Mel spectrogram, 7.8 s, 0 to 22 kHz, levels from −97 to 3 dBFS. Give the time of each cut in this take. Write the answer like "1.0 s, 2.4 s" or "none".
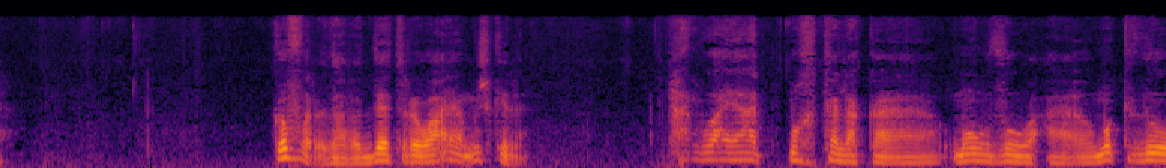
5.2 s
